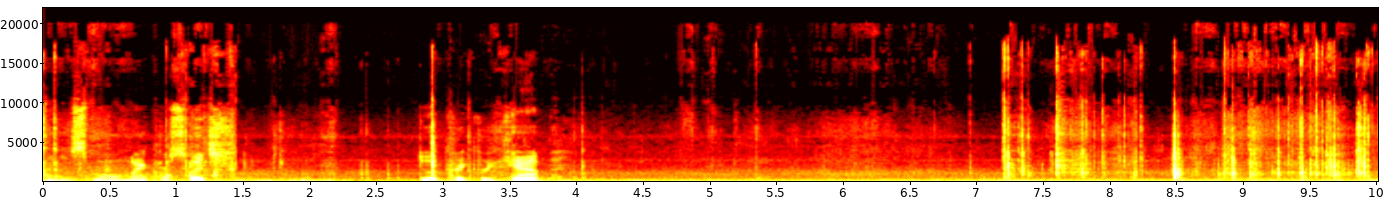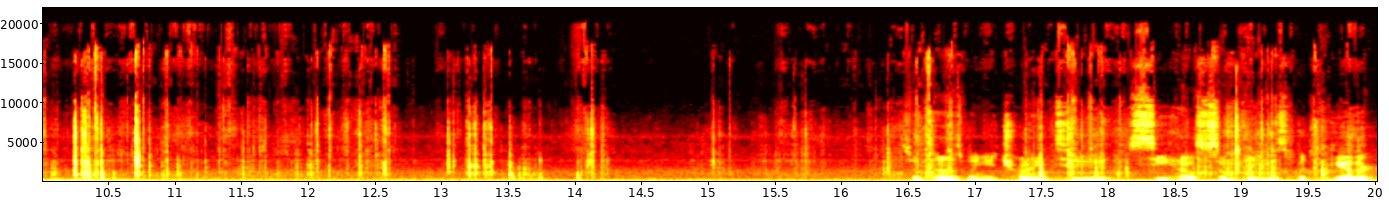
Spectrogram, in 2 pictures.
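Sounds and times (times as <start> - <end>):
plastic clicks and rattles: 6.9 - 14.3, 14.9 - 19.9.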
